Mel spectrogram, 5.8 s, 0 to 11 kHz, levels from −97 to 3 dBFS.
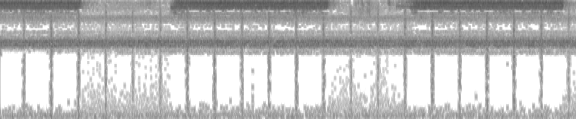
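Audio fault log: No faults heard anywhere in this recording.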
